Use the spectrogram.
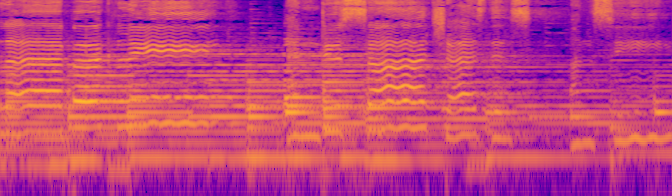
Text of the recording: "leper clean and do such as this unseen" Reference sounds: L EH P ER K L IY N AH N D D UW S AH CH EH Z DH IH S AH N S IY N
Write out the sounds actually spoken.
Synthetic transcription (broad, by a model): L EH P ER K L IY AH N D D UW S AH CH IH Z DH IH S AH N S IY N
